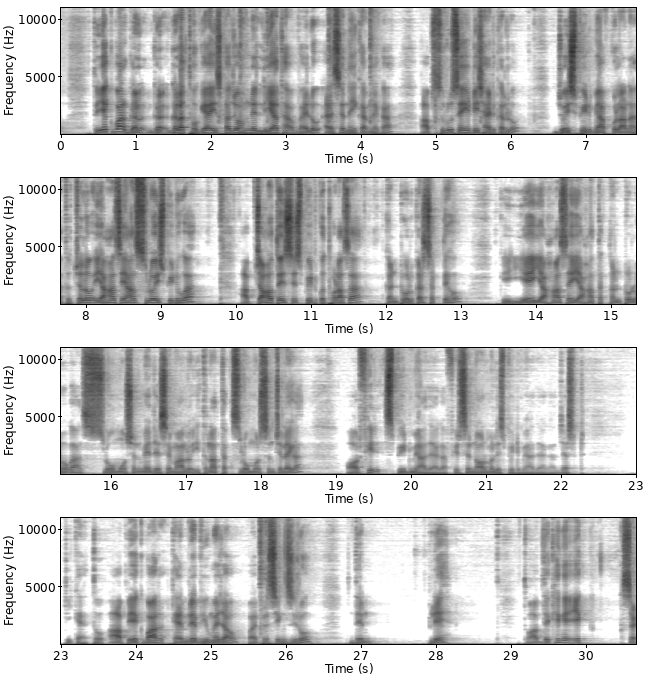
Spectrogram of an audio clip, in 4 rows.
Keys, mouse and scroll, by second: 0.2 ctrl+z, 0.4 ctrl+z, 1.6 ctrl+z, 2.2 ctrl+z, 3.1 ctrl+z, 3.6 ctrl+z, 5.6-10.1 drag, 10.1 ctrl+z, 10.8-16.0 drag, 17.8-20.7 drag, 22.5-23.7 middle drag, 23.7 KP_0, 25.8-30.6 drag.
